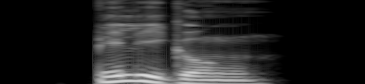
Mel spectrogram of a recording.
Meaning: approval, acceptance
- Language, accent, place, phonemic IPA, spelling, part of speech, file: German, Germany, Berlin, /ˈbɪlɪɡʊŋ/, Billigung, noun, De-Billigung.ogg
